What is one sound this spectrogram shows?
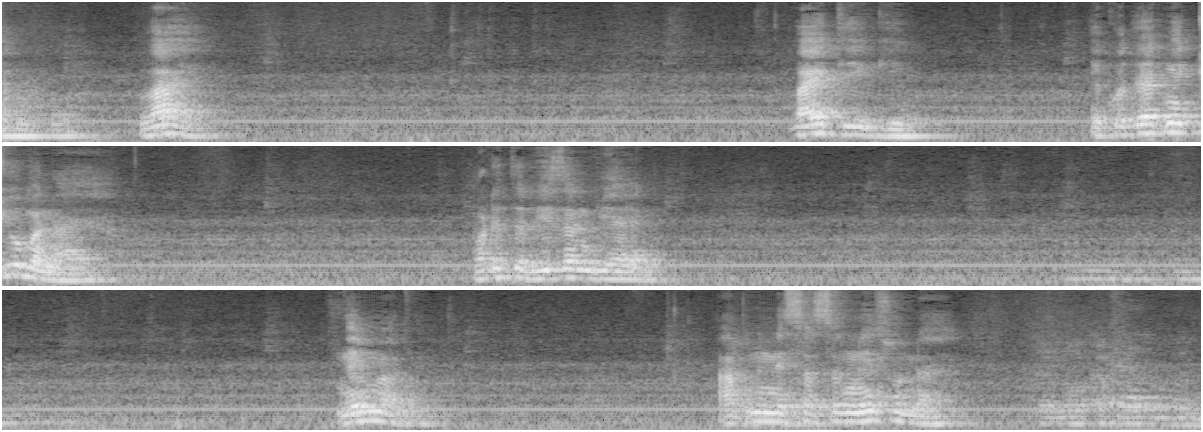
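A middle-aged man speaks calmly and slowly into a nearby microphone, with long pauses.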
